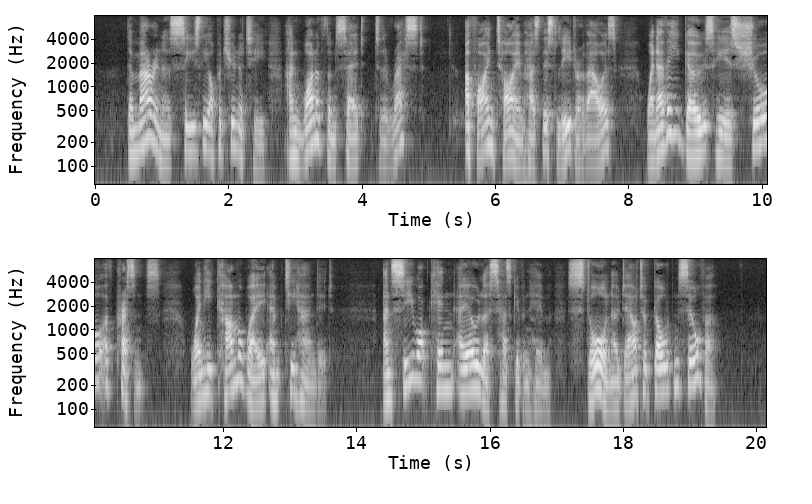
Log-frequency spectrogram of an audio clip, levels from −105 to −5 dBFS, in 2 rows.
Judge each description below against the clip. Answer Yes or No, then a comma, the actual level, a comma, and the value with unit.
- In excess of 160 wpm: No, average, 150 wpm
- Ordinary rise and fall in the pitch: No, wide, 7.5 semitones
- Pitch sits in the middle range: Yes, medium, 150 Hz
